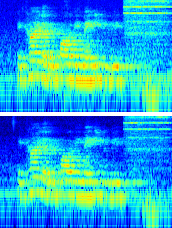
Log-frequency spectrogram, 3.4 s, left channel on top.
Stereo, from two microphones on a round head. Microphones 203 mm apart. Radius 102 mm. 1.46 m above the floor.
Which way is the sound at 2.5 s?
25° left (ahead or behind).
